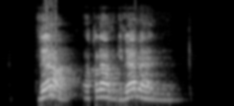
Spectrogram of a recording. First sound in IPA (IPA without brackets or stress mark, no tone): ð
